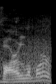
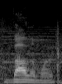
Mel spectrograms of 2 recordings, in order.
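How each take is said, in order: First: The first syllable has an R sound. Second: The first syllable has no R sound. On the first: This is the accepted pronunciation of the name. "I know it's Varlamor" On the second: This is how the name first sounded when heard. "it sounded like Valamor"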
